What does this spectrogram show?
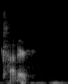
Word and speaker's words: Qatar: I think it's actually pronounced cutter cuz I always thought it was Qatar as well, but I swear it's actually pronounced cutter.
